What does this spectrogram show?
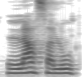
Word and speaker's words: salute: with the final e the final letter e pronounced like an a is a noun la salute is a feminine noun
